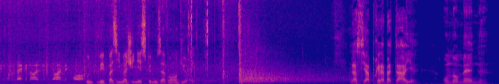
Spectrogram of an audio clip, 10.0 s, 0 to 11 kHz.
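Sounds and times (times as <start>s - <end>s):
speech: 0.2s - 4.2s, 7.0s - 9.8s
heavy cannon blasts during a First World War battle on the Somme: 4.8s - 7.2s.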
